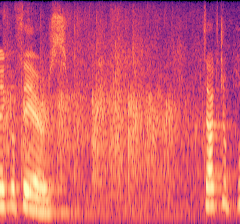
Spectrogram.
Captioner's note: small applause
